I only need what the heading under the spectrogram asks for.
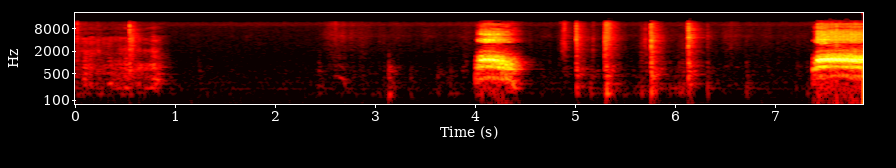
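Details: Captive carrion crow kept indoors under expert advice, recorded 12 January 2020, showing several kinds of calls: two loud harsh caws separated by a few short clicking sounds, with faint rustling at the start.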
